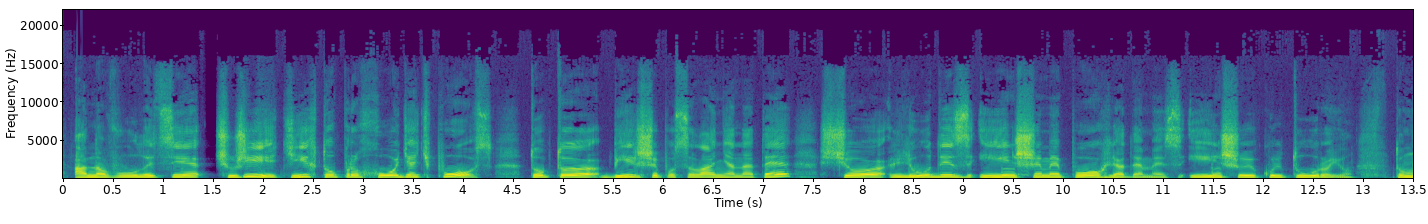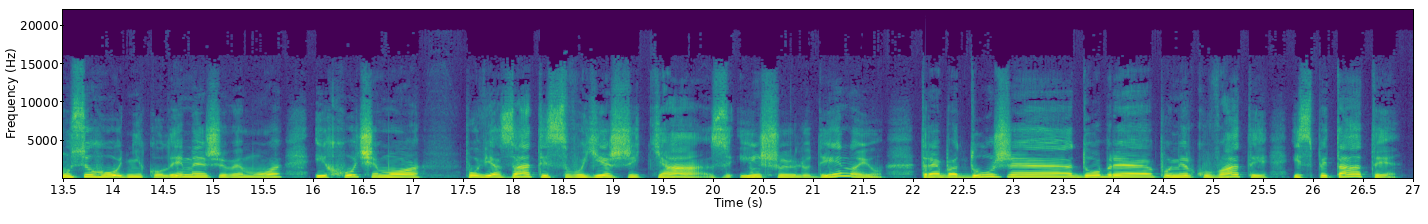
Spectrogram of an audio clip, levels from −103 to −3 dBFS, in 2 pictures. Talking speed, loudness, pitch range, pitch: 90 wpm, -14 LUFS, 160-210 Hz, 185 Hz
